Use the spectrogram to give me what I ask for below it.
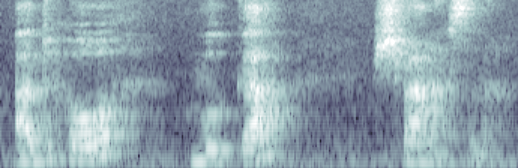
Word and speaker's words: Adho Mukha Svanasana: Adho Mukha Svanasana. Adho Mukha Svanasana.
